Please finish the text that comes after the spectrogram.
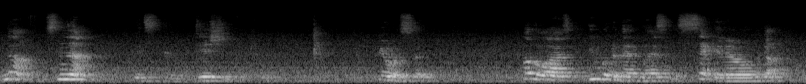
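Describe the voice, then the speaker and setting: A distant, noisy recording with heavy echo carries an actor as a provocative, argumentative man with a high voice. He declaims his opinions as in a stage play. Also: very animated, normal speed, pauses often. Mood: opinionated. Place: echoey room at a live staged reading. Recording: distant mic, very echoey room, noisy rumble.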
